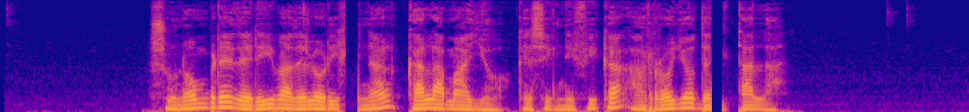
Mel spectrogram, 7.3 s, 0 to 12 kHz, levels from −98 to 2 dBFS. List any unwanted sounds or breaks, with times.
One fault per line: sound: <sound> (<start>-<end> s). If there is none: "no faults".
sound: dropout (2.6-2.7 s)
sound: dropout (5.3-5.4 s)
